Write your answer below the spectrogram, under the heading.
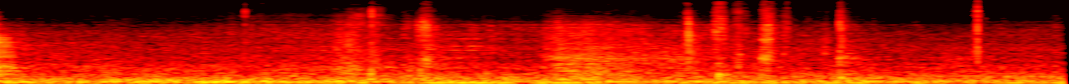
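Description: Scattered light metallic clicks and taps as engine parts are handled while a connecting rod is fitted to its piston, over a steady low hum.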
